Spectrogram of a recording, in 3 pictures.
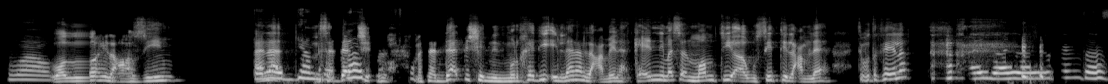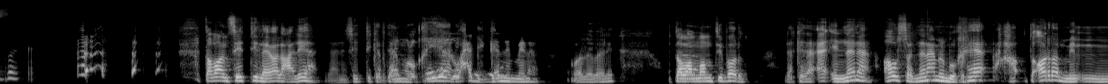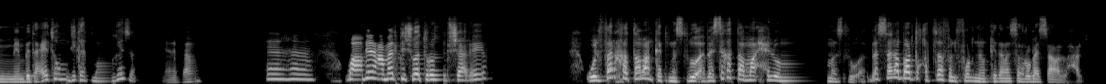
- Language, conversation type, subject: Arabic, unstructured, إيه أكتر أكلة بتحبها وليه؟
- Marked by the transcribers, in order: in English: "Wow!"; tapping; distorted speech; other noise; laughing while speaking: "أنتِ متخيلة؟"; laugh; laughing while speaking: "أكيد"; laugh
